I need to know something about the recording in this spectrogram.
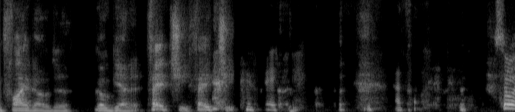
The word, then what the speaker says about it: feci: Yes, sorry, Feci. feci. Yes. Yeah, you're telling Fido to go get it. Feci, feci.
